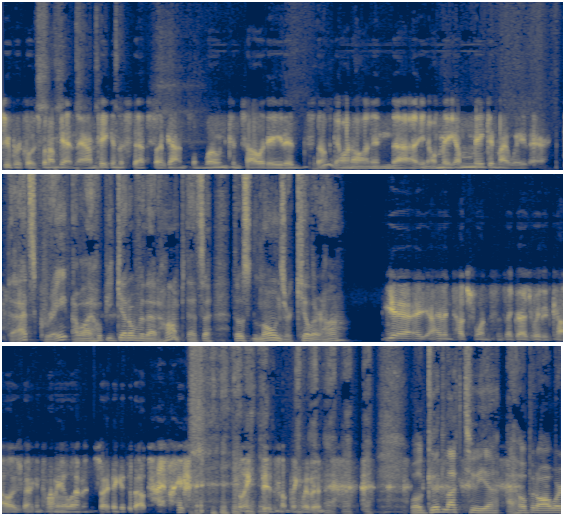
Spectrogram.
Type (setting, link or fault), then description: link, phone line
